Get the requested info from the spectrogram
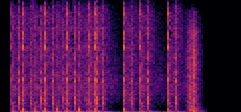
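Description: Rapid burst of sharp, heavy bangs, like an automatic-gunfire sound effect, about ten a second for the first second, then breaking up unevenly before stopping abruptly.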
